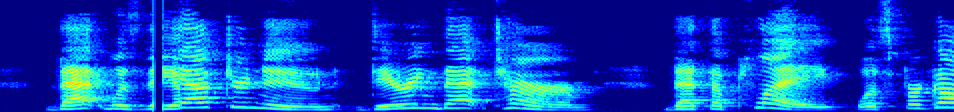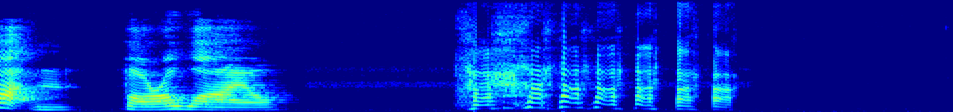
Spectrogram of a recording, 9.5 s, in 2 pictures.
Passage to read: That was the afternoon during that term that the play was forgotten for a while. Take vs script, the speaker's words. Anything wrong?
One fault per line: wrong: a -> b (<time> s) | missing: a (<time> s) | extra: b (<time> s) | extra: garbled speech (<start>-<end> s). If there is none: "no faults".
no faults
